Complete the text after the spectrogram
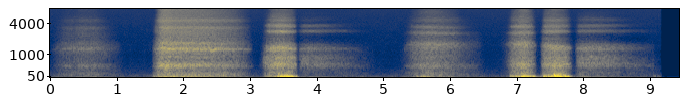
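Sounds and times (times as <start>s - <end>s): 
sharp quiet intake of breath: 0.1s - 1.0s, 1.6s - 4.7s, 5.4s - 9.0s.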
